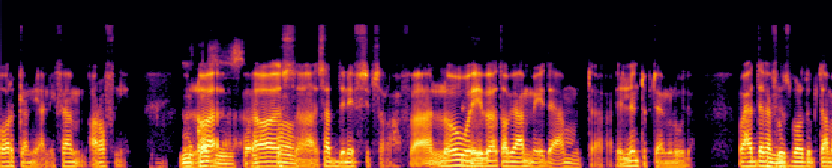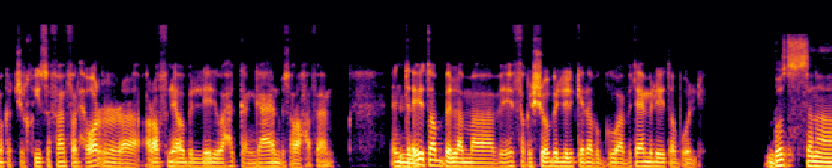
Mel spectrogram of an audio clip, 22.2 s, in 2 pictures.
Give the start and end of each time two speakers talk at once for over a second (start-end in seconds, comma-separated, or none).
2.5-4.0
